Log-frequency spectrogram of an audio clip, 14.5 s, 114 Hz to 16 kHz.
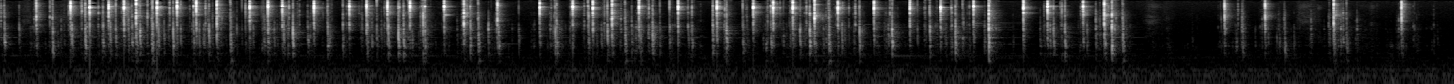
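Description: Fingertips with long painted nails type on a pink backlit plastic mechanical keyboard with round typewriter-style keycaps and a hollow case. Rapid, bright, sharp clicks with almost no ring run steadily, thin out after about 11 seconds, and end in a few scattered taps over a faint low background hum.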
